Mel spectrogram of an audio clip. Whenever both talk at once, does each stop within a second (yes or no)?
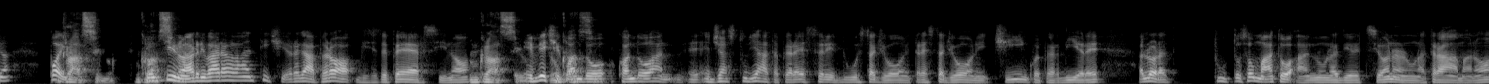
no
